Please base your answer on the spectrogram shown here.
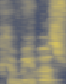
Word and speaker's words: Kamoebas: And Kamoebas rhymes with Amoebas. Amoebas.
